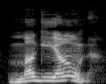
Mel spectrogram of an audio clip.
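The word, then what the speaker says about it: Mogollon: real Encounter With Sasquatch mogon monster pronounced mugon all right before this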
